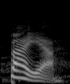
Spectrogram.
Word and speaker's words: paella: Well, I try to pronounce it. It's paella.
